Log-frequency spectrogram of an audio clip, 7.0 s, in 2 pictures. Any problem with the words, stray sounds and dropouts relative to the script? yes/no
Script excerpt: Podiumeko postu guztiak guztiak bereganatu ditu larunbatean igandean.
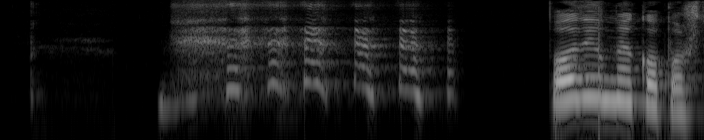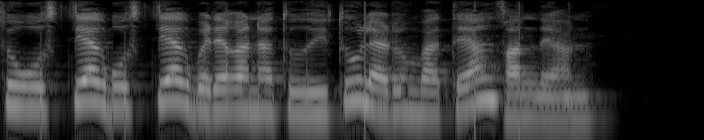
yes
